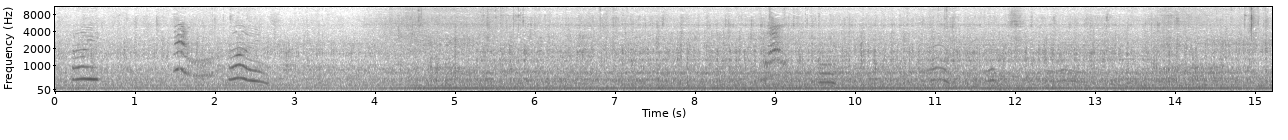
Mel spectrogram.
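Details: Miita, an affectionate Munchkin cat, recorded 4 January 2020, gives three short rising-and-falling meows in the first few seconds, then only a low steady indoor hum and faint background noise remain.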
